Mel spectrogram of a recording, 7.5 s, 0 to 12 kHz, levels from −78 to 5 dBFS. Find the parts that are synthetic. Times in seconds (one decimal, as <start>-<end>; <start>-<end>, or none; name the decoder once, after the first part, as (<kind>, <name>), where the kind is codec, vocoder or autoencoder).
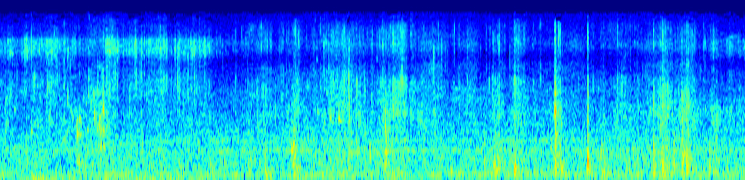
none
